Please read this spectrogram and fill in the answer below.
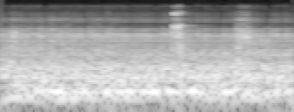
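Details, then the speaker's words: Spartan gyro on a Quark helicopter: quick repeated servo whirs sweeping back and forth over a steady low hum on entering programming mode; normal programming-mode servo sweep. "see as we enter programming mode it just goes back forth back forth back forth back forth"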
